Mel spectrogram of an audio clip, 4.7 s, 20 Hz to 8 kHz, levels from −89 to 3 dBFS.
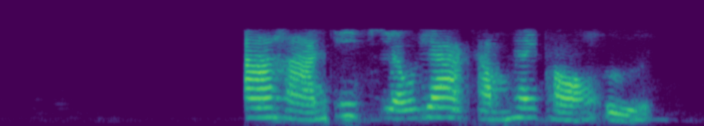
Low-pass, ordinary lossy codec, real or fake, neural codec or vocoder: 7.2 kHz; AAC, 16 kbps; fake; codec, 32 kHz, 1.9 kbps, SNAC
